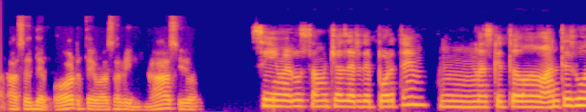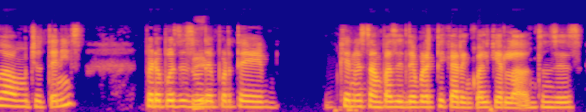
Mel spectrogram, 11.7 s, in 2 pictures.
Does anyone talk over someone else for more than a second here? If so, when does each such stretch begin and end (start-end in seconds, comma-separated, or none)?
none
